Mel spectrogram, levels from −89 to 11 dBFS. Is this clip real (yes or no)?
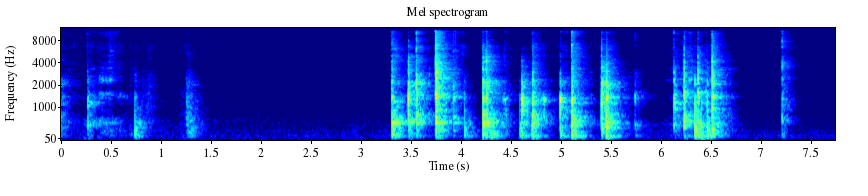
yes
